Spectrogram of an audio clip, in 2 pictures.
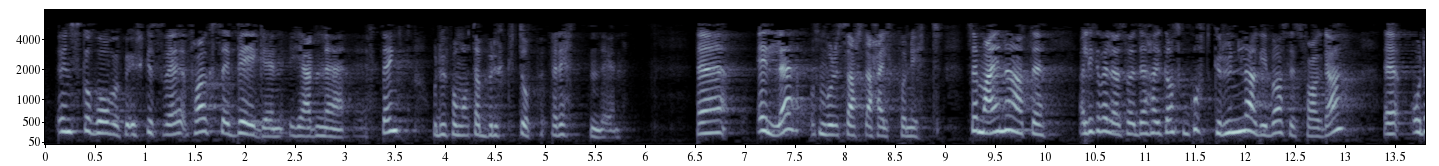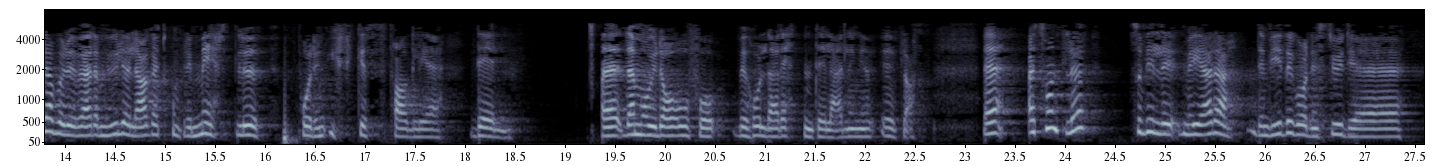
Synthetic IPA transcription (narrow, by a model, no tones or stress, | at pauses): œnskəɔɡoːoːʋəɾpʰɔʏɾkəsfɑːɡsɔɛɾʋeːɡənjæɾɳəst̪ɛŋkt̪ɔd̪ʉpʰɔɛnmoːt̪əhɑbɾʉkt̪ʊpːɾɛt̪ːn̩d̪ɪn | ɛlːəɾsɔmɔd̪ʉst̪ɑːɾt̪ɑhæɪlt̪̚pʰɔnʏt̪ː | sɔɛɪmæɪnəɑt̪ | ɑliːkəʋɛlɑlsɔd̪ɛhɑɾɛt̪̚ɡɑnskəɡɔt̪ːɡɾʉnlɑːɡəɪbɑːsɪsfɑːɡd̪ɑ | ɔd̪ɑːbɪd̪ɛʋæːɾəmʉːlɪɔlɑːɡəæɪt̪kʰʊmpɾɪmeːɾt̪løːppʰːɔd̪ɛnʏɾkəsfɑːɡlɪə | d̪eːln̩ | d̪ɛmɔʋjʊd̪ɑːɔfoːbəhɔld̪ɑɾɛt̪ːn̩t̪ʰɪlæd̪ɪŋəpʰlɑ̰s | æɪt̪sɔnt̪løːp | sɔʋɪld̪ɛmɛjæːɾəd̪ɛnʋiːd̪əɾəɡoːnɛnst̪ʉːd̪ɪə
